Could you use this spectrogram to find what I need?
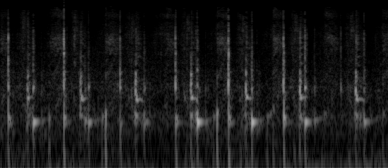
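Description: Hand pump of a spray bottle being worked before spraying down waders at a riverbank, a quick rhythmic series of squeaky plastic strokes, roughly four per second, fairly loud and alone.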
